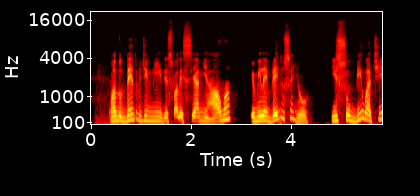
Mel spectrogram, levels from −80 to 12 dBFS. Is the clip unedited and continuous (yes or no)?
yes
